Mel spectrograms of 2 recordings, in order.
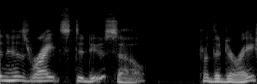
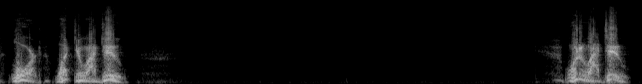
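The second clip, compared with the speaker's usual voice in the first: a hint of a desperate cry to the Lord, louder; Alex Jones pleading; 6 dB louder than usual. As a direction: plead with heaven in mock panic. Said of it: "I don't bust out the Alex Jones".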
